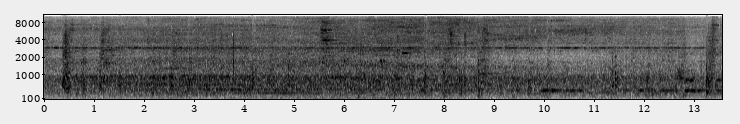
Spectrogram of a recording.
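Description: A diesel shunting locomotive moves a rake of flat wagons and passenger coaches past close by, with a steady loud rumble of wheels on rail, scattered clicks over the rail joints, and a wavering wheel squeal that grows strongest near the end. This is a shunting move, splitting a train for loading onto a train ferry.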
